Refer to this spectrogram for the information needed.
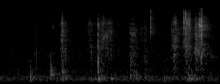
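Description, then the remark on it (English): Someone takes quiet sips of water, a few soft slurping, wet mouth sounds spaced irregularly over a couple of seconds, with no talking. “Just took a sip of water uh, maybe help with that.”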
